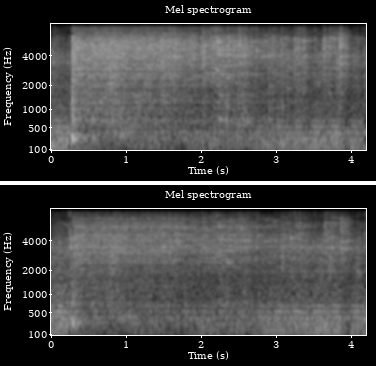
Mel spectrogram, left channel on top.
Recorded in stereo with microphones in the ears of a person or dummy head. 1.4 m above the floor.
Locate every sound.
0.3 s breaking glass: 65° left (ahead or behind), 1.7 m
